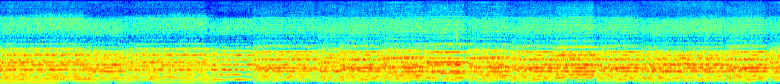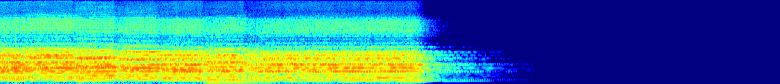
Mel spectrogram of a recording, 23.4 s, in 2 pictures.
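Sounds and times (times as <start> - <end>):
male choir singing in four parts: 0.0 - 18.7.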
